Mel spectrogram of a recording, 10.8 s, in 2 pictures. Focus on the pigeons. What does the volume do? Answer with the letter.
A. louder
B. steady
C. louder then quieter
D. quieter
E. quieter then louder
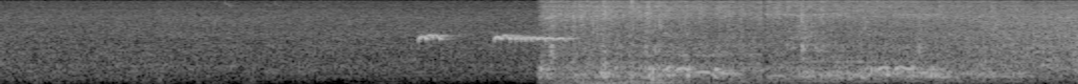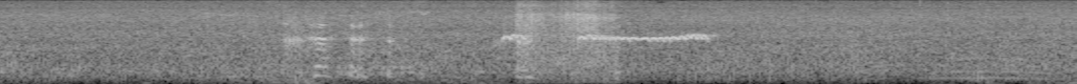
E.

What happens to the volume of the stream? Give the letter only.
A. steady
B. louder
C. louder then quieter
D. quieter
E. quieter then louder
B.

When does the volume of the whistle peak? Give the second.
9 s.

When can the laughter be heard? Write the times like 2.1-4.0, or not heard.
6.8-8.2.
